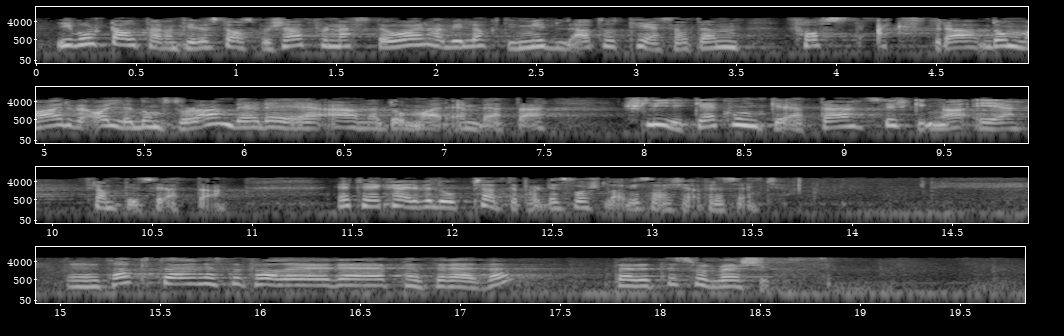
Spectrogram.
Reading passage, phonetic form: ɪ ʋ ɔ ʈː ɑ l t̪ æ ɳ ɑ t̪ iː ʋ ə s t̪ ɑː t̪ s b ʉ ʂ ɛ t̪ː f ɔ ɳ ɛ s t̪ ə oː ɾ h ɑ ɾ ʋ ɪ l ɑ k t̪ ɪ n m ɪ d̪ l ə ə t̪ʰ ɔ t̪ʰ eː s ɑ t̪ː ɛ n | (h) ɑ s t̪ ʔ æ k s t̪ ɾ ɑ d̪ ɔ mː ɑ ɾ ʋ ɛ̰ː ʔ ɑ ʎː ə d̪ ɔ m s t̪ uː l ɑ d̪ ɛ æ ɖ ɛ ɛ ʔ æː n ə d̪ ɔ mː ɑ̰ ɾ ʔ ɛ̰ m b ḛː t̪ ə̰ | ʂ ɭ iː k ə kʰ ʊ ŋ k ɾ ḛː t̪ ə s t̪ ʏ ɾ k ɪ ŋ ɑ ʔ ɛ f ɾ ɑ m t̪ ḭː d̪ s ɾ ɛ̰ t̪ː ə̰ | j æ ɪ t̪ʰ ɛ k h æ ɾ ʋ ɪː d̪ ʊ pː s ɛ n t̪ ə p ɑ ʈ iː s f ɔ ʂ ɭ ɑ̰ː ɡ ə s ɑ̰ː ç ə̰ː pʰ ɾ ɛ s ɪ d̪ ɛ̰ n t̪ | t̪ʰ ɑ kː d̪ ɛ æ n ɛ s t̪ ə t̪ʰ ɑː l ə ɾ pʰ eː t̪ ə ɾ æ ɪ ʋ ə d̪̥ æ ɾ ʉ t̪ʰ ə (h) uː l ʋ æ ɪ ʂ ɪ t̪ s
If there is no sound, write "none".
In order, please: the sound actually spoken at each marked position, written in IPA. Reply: f, s

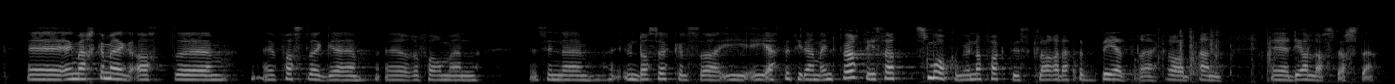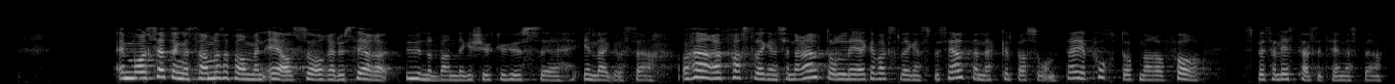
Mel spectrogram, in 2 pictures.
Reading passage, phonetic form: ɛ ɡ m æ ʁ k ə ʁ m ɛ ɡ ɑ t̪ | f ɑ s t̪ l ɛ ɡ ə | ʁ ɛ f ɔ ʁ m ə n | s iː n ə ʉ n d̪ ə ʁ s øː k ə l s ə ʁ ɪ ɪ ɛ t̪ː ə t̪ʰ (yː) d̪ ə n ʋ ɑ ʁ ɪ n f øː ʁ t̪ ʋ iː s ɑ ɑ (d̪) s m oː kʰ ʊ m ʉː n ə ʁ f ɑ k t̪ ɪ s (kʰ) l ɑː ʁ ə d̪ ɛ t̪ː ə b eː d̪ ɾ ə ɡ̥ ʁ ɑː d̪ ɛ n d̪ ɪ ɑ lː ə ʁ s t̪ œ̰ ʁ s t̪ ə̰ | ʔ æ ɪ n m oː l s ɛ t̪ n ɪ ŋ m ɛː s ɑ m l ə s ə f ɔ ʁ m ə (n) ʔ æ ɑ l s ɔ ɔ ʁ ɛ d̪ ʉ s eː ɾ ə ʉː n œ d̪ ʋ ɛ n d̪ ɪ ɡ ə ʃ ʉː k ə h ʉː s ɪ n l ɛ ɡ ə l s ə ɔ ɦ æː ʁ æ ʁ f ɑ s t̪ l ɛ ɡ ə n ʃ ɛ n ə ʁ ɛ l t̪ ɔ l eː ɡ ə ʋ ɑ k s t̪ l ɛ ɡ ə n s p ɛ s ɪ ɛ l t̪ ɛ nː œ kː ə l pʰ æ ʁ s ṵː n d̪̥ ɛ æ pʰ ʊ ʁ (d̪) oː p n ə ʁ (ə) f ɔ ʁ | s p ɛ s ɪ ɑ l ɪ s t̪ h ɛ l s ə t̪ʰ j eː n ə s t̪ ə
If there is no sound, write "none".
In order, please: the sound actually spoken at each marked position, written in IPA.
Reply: iː, t̪, kʰ, n, t̪, ə

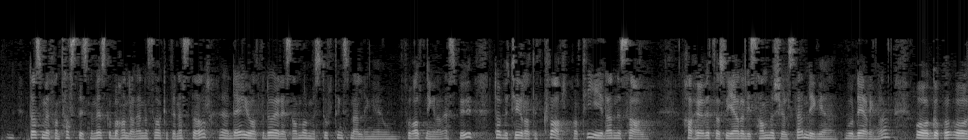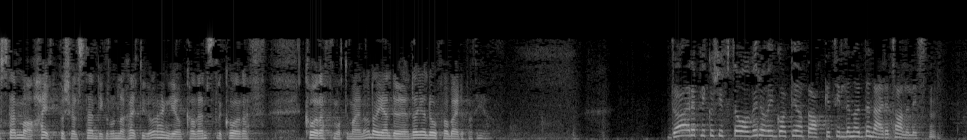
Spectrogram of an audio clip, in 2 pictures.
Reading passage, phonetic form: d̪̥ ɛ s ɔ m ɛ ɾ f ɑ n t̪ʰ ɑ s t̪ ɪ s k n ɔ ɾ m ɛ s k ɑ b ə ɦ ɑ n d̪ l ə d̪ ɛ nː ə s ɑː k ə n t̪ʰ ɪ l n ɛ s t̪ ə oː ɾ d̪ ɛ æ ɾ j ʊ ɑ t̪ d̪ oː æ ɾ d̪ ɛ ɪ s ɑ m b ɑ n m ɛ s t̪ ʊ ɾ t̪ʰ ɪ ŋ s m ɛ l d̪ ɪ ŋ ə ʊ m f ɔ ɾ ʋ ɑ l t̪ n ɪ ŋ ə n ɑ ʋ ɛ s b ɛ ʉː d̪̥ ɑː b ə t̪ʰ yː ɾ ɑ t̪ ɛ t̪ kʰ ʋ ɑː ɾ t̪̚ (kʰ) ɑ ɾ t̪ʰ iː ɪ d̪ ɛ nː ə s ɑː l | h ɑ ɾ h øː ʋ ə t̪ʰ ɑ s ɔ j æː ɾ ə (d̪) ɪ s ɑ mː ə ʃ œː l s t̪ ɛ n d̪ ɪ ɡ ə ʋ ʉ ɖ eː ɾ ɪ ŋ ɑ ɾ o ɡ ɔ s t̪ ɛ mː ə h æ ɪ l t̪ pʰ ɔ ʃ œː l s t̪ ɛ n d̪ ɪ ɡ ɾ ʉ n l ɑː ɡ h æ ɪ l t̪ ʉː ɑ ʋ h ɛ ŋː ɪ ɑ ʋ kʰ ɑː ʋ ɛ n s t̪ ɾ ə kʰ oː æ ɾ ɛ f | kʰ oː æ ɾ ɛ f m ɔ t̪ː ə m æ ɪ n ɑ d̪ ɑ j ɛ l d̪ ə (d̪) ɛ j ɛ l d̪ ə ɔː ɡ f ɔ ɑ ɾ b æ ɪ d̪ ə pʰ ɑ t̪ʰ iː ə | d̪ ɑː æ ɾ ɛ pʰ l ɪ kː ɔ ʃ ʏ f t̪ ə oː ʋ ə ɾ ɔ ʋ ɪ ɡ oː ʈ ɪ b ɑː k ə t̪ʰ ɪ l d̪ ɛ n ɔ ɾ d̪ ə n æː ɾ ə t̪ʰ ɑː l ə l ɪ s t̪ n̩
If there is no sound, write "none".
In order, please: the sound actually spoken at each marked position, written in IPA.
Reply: pʰ, d̪, d̪

